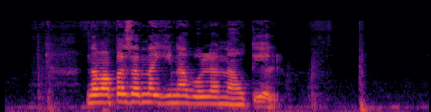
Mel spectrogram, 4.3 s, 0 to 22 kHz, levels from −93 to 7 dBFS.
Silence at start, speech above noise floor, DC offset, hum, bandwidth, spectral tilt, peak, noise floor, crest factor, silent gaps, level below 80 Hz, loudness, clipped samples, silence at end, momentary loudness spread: 0.45 s; 31 dB; under 0.1%; none; 11.5 kHz; -4.5 dB/octave; -10 dBFS; -57 dBFS; 20 dB; none; -56 dBFS; -26 LUFS; under 0.1%; 0.6 s; 23 LU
